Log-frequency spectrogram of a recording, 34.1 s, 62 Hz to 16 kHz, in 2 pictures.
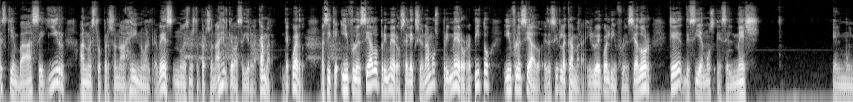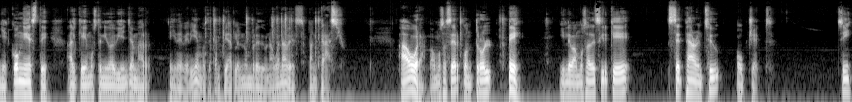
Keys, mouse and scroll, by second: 14.5 shift+right click, 19.9 click, 20.6 click, 21.8-23.7 typing, 24.1 Return, 27.8 ctrl+p, 33.4 click.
